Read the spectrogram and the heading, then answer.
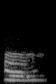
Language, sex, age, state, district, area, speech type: Manipuri, female, 18-30, Manipur, Kakching, urban, conversation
